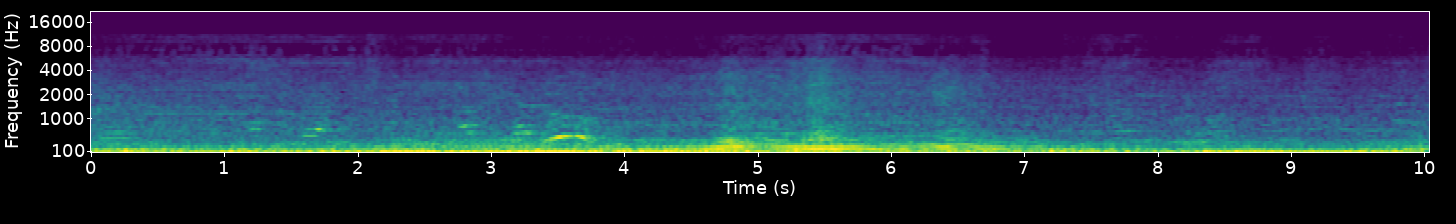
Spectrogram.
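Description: Portable HEPA air purifier's fan running with a steady low hum, with faint voices over it.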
